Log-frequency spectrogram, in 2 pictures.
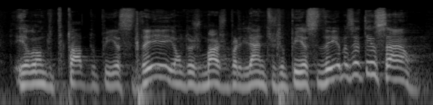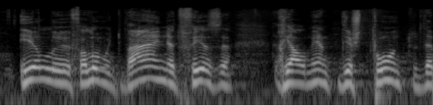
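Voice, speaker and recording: A man with very wide pitch swings. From Madeira, Portugal. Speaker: regional politician. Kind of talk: televised political debate. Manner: animated, interrupting.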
